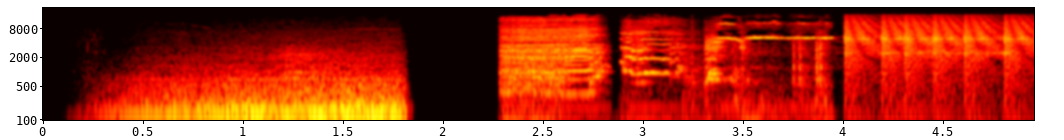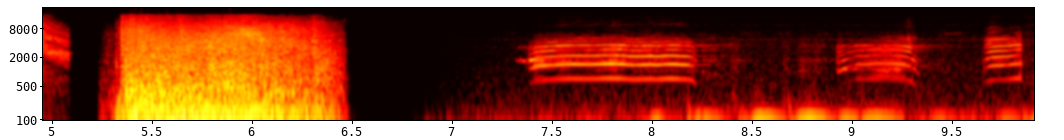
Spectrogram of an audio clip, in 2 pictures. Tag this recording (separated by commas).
Music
